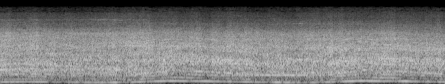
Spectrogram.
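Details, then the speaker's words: 2008 Honda Jazz (Type S automatic upgraded to RS), 4-cylinder inline engine, revved to 5000 rpm: smooth steady roar rising and easing back twice, no knocks or ticks; engine sounds healthy. "Nah itu kedengaran ya dari raungan mesin nya aja masih halus jadi menandakan mobil ini install mesinnya masih bagus masih aman masih lancar"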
